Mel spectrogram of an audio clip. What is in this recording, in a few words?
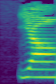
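"yang1", Mandarin Chinese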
